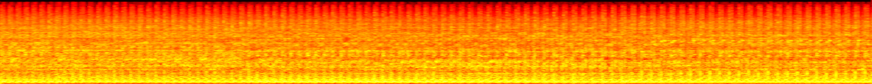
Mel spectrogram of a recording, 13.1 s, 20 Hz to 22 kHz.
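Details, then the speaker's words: Rebuilt U23 engine ("Old Rusty") at its first start after 25 years, running with a steady low chug and even firing, no knocks or rattles; smooth apart from the non-original carburetor, which still needs fuel adjustment. "you've seen that the carburetor had some issues still i still need to make some adjustments on that but we knew that because this is not the original carburetor but for the rest it's it's running smoothly"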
